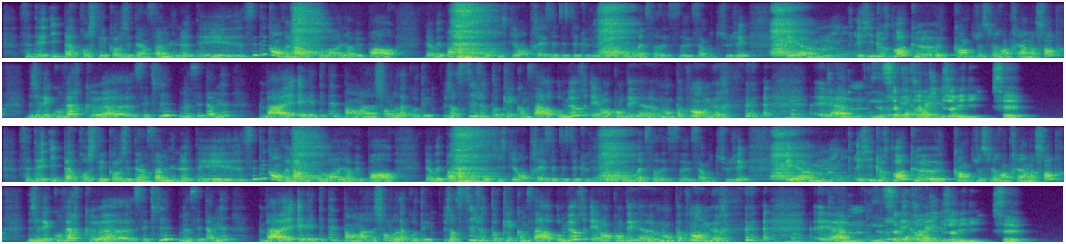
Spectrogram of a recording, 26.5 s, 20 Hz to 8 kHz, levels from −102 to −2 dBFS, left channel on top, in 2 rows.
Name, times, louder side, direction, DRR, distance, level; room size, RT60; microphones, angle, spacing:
voice 1, 0.3-4.9 5.3-13.2 13.6-16.1 16.5-25.0, right 1 dB, 90° right, 1.5 m, -24 dB
Breathing, 3.6-4.1 5.3-5.4 5.6-6.3 7.0-8.0 9.6-10.1, left 2 dB, 20° left, 0.4 m, -25 dB
voice 2, 24.1-26.0, left 1 dB, 55° left, 1.0 m, -25 dB
3.6 x 2.2 x 3.5 m
head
